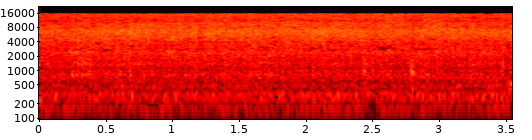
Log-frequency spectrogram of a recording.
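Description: Tangra fish frying in hot oil, a steady loud broadband sizzle and hiss filling the whole stretch without a break, no voices.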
